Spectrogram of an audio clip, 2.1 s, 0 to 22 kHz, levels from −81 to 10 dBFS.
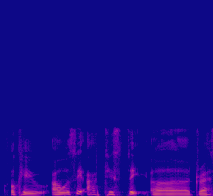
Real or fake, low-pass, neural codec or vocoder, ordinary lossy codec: real; none; none; none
